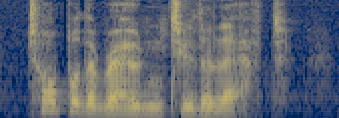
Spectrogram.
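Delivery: bad British accent. Retelling answering a woman who asked where the bathroom was, in a bad British accent. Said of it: "in my best British accent".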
